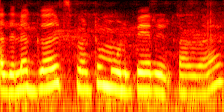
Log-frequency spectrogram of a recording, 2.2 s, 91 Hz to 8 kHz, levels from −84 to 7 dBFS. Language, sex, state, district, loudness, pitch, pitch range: Tamil, female, Tamil Nadu, Chennai, -13 LUFS, 225 Hz, 205-245 Hz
